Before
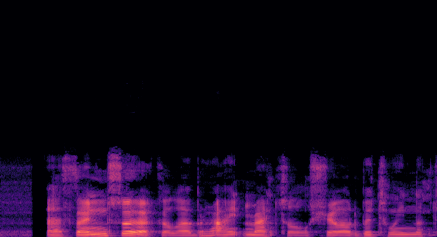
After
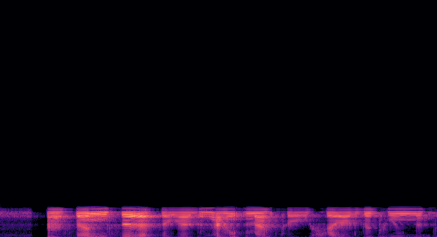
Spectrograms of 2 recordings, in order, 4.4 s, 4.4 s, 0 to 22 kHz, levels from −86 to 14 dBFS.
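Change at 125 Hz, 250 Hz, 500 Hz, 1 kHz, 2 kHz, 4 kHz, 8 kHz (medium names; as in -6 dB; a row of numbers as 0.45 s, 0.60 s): under -10 dB, -16.5 dB, -21.5 dB, -1.0 dB, +11.5 dB, under -35 dB, no reading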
